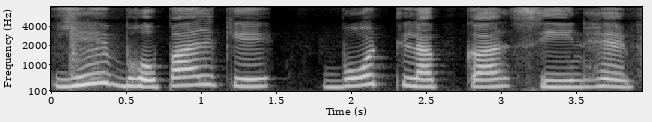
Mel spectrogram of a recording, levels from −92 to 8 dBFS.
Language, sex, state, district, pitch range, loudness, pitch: Hindi, female, Madhya Pradesh, Bhopal, 240-285 Hz, -16 LUFS, 250 Hz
